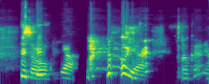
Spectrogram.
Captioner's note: laughing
